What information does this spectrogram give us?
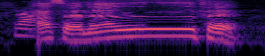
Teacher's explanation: ما تعملش إظهار للنون. أنا عندي النون مخفية عند الفاء.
